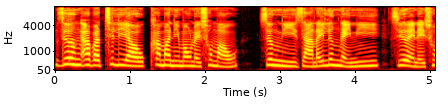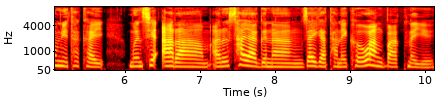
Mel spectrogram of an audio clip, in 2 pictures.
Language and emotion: Bodo, happy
